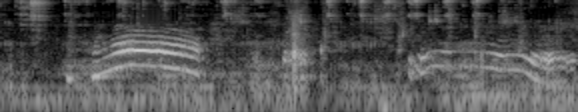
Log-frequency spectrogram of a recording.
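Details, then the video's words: A pet cat asking for food gives two long, arching meows, the first rising then sliding down, the second flatter and wavering, separated by a brief knock. "Cats are asking for food making funny sounds!"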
